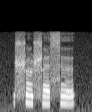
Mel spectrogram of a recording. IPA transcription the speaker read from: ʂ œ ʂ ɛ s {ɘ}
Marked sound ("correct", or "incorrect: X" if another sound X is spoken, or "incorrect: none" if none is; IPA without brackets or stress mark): correct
